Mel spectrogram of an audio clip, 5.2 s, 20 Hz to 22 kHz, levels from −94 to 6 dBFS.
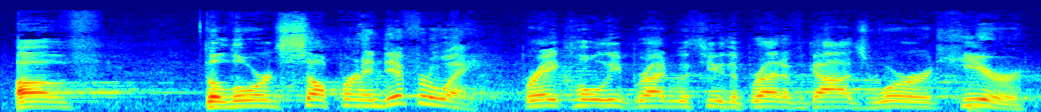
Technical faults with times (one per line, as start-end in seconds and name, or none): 1.78-1.83 corrupt frame decoded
